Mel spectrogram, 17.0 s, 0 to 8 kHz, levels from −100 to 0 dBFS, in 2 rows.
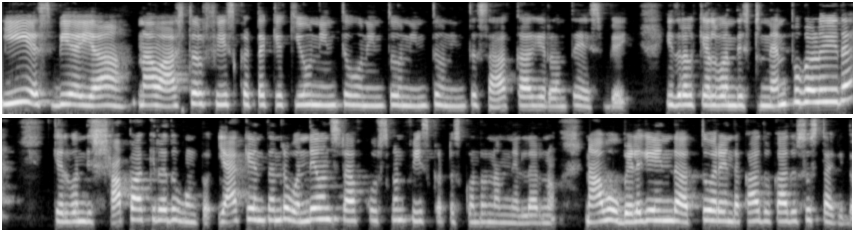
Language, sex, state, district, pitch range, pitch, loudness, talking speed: Kannada, female, Karnataka, Mysore, 235-280 Hz, 255 Hz, -15 LUFS, 140 wpm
